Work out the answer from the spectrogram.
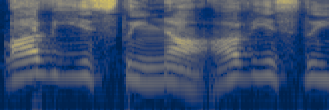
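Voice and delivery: loud, exasperated rant at the streamer; frustrated outburst. Real, not acted. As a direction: blast him with disbelief. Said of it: "it makes me frustrated".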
